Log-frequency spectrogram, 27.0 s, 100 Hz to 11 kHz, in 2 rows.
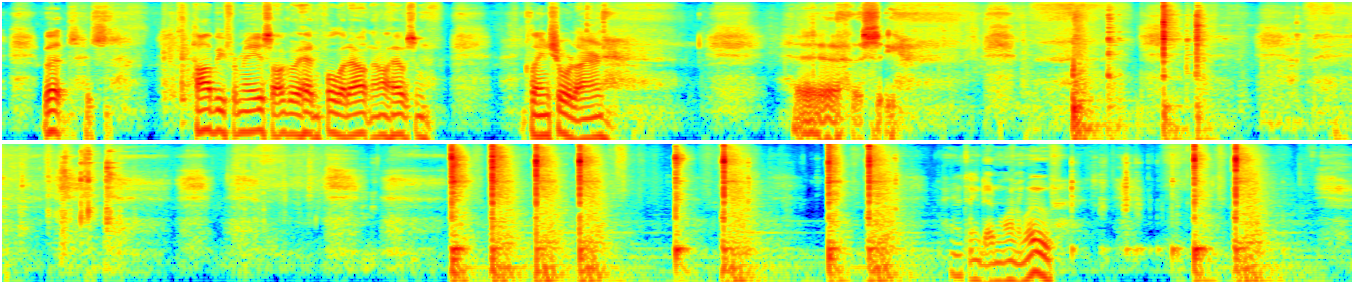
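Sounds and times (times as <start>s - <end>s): hammer striking motor: 18.0s - 22.7s, 25.1s - 26.6s
handling clatter: 24.1s - 26.7s.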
